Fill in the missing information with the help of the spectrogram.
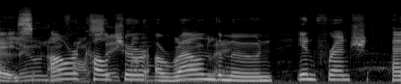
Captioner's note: speaking French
